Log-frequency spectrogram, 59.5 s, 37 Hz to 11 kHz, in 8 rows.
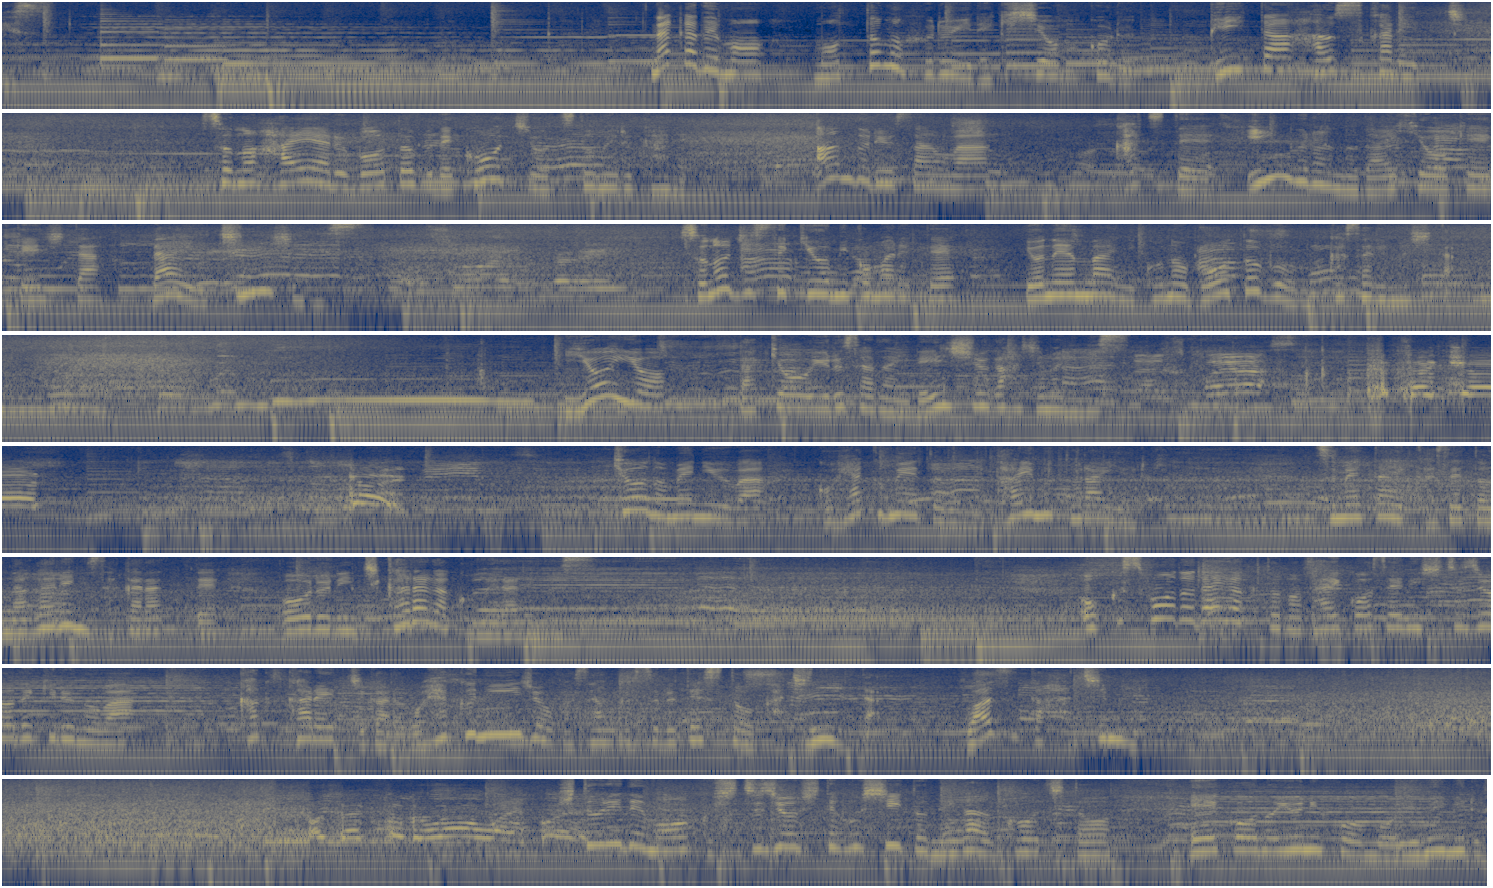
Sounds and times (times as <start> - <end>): Music: 0.0 - 59.5.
